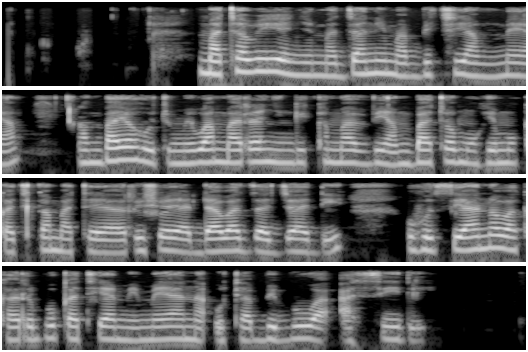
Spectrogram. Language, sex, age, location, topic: Swahili, female, 18-24, Nairobi, health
